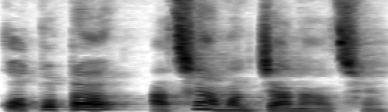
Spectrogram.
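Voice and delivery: ordinary delivery, nothing marked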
